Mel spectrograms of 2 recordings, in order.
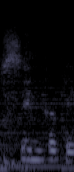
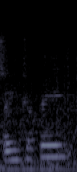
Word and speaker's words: syncope: I've always been told that it's pronounced syncope. I might honestly be pronouncing it wrong, but that's the way that I've been told, and that's the way that my doctors have pronounced it before, so.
